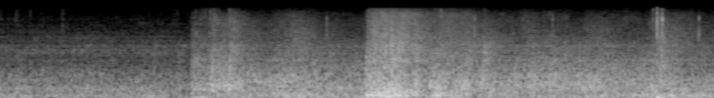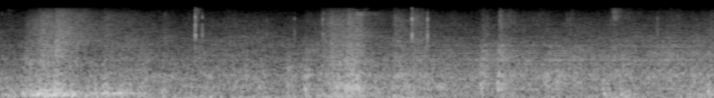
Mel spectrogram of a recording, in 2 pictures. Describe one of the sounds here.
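Train wheels clatter and thump over rail joints and points.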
